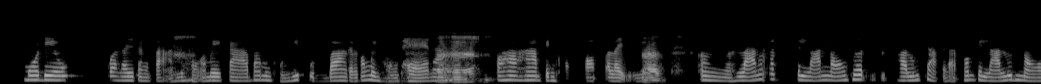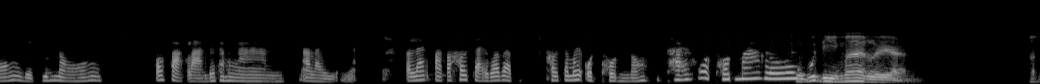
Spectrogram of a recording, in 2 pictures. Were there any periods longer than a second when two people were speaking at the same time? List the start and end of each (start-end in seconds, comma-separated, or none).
none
